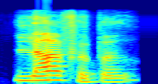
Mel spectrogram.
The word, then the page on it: laughable: Indian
